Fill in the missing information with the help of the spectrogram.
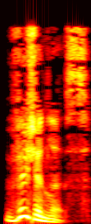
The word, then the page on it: visionless: British English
